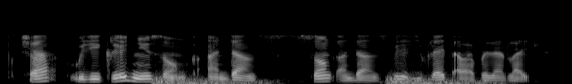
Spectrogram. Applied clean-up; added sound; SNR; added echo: none; Boom; 10 dB; none.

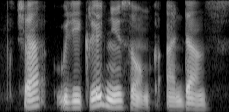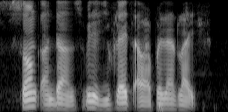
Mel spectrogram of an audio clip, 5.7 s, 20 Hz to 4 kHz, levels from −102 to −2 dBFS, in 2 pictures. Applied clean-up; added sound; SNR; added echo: none; none; none; none.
